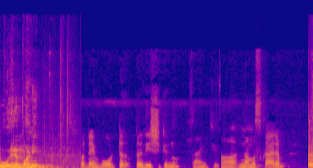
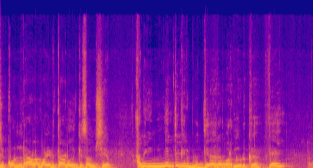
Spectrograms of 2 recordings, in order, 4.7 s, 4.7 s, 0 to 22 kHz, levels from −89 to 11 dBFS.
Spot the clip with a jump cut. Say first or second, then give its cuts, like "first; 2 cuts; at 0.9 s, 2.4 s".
first; 1 cut; at 1.3 s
